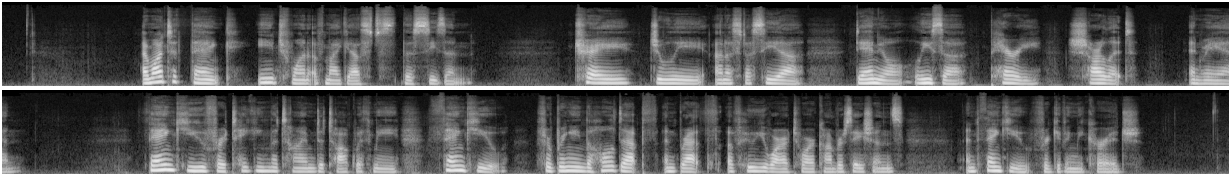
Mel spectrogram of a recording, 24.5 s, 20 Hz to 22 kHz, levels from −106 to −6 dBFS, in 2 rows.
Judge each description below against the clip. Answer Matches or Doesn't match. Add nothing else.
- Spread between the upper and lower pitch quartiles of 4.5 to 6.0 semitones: Doesn't match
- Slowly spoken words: Matches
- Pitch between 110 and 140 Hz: Doesn't match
